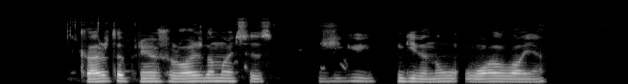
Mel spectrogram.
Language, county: Lithuanian, Kaunas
